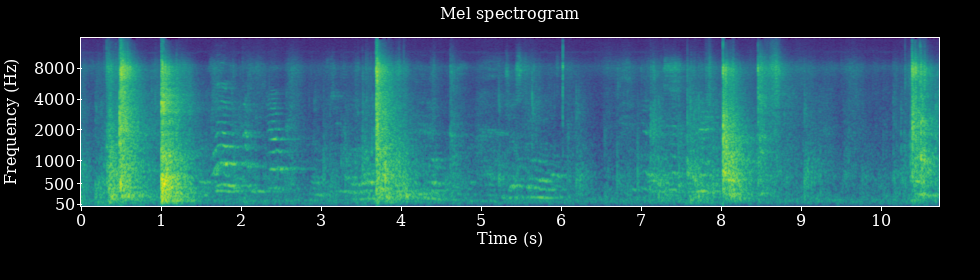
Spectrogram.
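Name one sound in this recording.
Padded practice swords strike each other with sharp thuds in an echoing hall.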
